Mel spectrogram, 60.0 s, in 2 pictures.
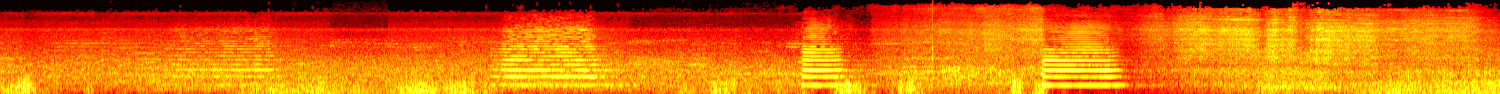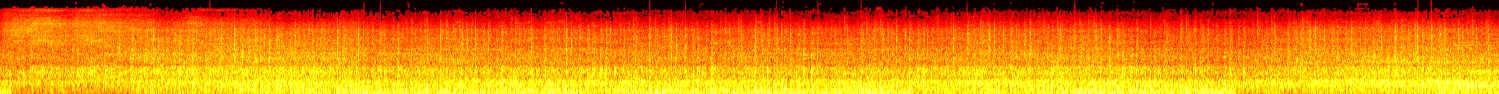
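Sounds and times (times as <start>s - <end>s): train wheels rushing on rails: 0.0s - 59.9s
train horn blast: 2.7s - 5.8s, 9.7s - 13.3s, 15.2s - 19.0s, 19.8s - 28.0s, 59.2s - 59.9s.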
